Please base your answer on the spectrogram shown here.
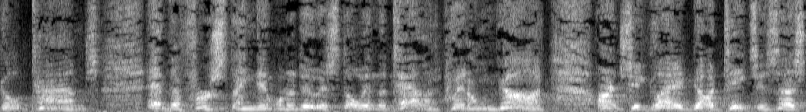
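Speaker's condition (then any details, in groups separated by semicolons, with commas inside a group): Vocal fold paralysis, bilateral; speaks with false vocal folds; voices with false folds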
